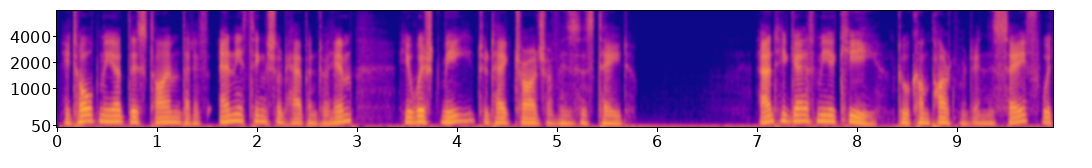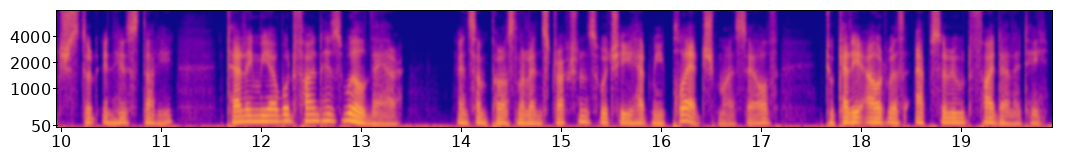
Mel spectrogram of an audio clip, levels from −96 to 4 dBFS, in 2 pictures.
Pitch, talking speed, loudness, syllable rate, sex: 125 Hz, 190 wpm, -22 LUFS, 5.4 syllables/s, male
